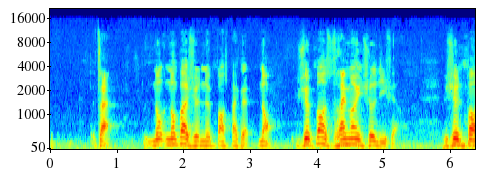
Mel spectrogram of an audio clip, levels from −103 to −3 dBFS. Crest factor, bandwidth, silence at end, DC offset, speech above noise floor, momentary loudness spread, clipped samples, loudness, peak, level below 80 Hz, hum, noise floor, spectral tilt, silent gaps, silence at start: 20 dB; 15.5 kHz; 0 s; under 0.1%; 23 dB; 18 LU; under 0.1%; -27 LUFS; -8 dBFS; -52 dBFS; none; -48 dBFS; -6.5 dB/octave; none; 0 s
